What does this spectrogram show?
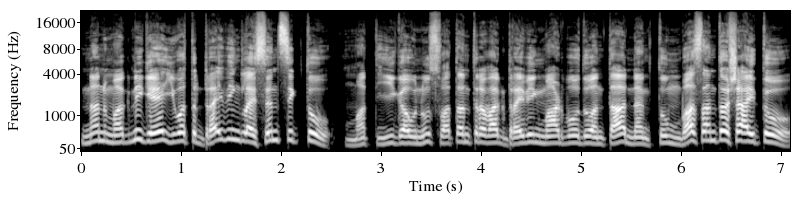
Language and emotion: Kannada, happy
